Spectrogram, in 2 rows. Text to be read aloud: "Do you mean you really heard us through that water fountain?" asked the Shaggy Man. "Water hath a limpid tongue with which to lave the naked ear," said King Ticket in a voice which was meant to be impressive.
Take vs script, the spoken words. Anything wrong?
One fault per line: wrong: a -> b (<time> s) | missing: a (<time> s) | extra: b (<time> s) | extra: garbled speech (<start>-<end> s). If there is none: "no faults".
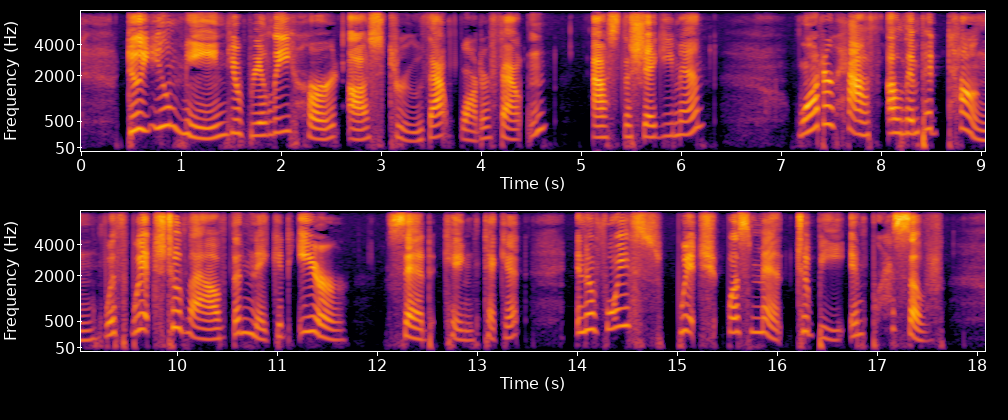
no faults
